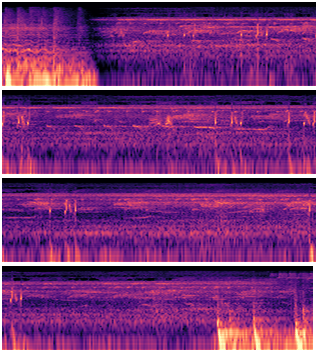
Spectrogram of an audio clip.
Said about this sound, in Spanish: Sonidos maravillosos que tiene nuestra selva amazónica, ese canto de nuestras aves que es tan importante y las aves cumplen una labor tan maravillosa en nuestras selvas.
